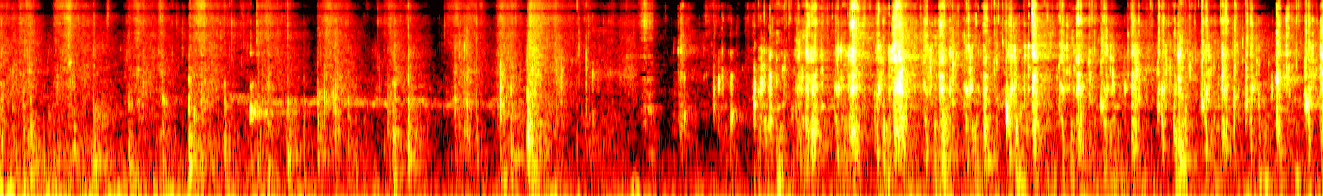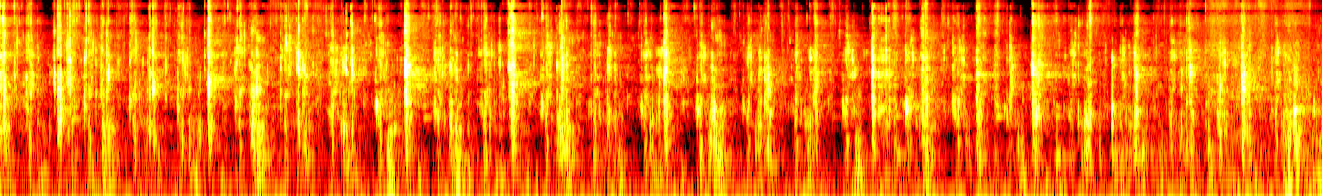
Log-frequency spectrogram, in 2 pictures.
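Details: Pit Bull named nomyen eating a raw whole Thai duck for the first time on a raw prey-model diet. Quiet, sparse crackles open the recording, then dense, continuous wet crunching and tearing fills the rest indoors.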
